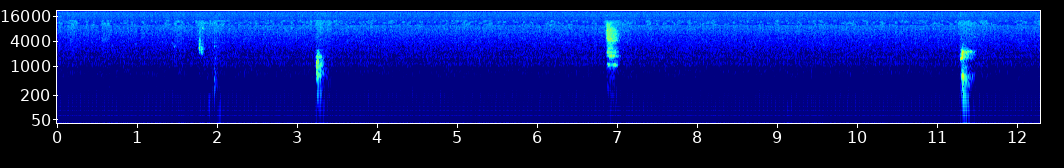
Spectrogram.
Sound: silence

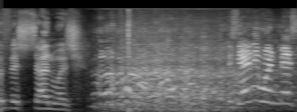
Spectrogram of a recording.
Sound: laughing

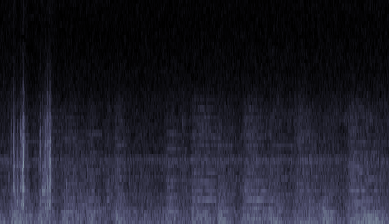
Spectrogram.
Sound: gun cocks

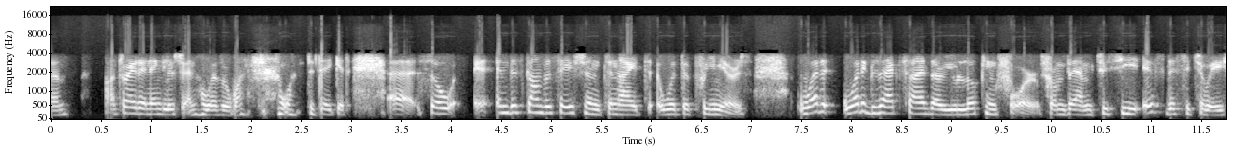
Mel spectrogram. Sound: speaking french

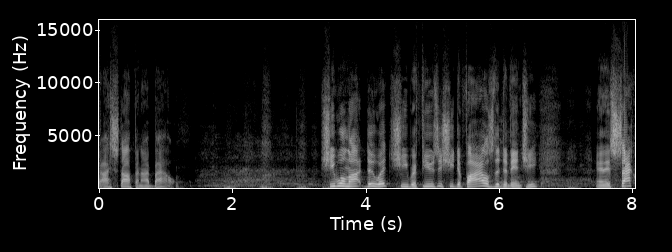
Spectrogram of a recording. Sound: laughter

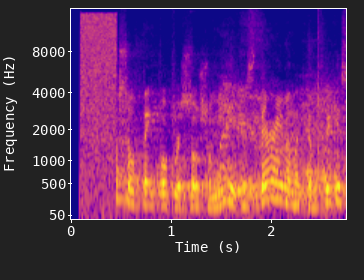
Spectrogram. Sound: electronic hip hop music; static cackles

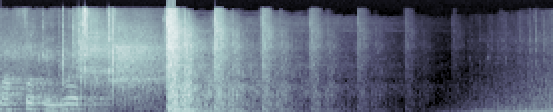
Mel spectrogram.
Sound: gun shots firing

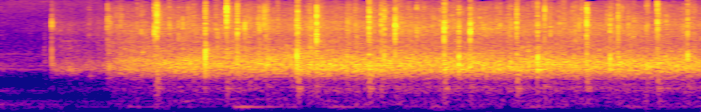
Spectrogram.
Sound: applause

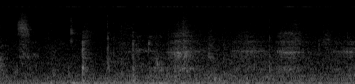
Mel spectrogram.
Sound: panting

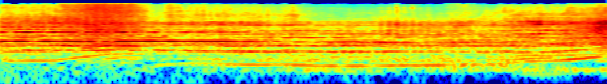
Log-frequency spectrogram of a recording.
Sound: engine roaring

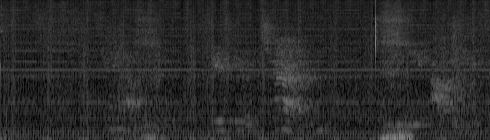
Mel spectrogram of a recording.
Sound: squelching

